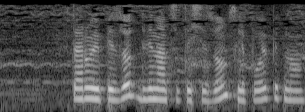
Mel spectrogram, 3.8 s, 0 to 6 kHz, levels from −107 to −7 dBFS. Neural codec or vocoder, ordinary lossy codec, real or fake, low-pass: none; MP3, 24 kbps; real; 5.4 kHz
